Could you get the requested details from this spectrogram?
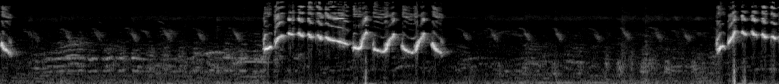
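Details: Anis merah (orange-headed thrush) masteran song: after a faint start, a loud phrase of fast looping whistled notes rising and falling for nearly two seconds, a quiet pause, then another phrase begins.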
